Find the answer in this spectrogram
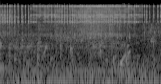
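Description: Near silence: a faint, steady low background rumble with no distinct event.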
